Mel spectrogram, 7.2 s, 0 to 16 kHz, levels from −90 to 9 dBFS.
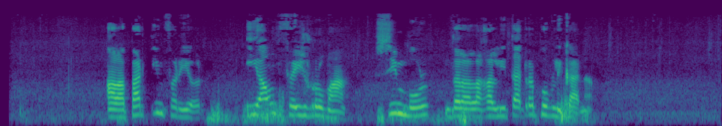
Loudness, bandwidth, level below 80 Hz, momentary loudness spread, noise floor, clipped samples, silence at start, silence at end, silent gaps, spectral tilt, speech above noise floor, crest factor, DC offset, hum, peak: -23 LUFS; 11.5 kHz; -52 dBFS; 13 LU; -53 dBFS; under 0.1%; 1.05 s; 1.3 s; none; -5.5 dB/octave; 31 dB; 20 dB; under 0.1%; none; -4 dBFS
